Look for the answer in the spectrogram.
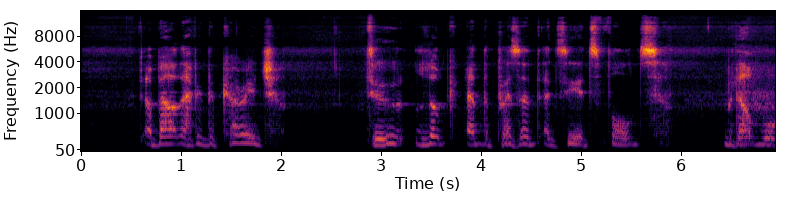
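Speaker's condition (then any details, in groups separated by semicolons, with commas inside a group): ALS; breathes with respirator apparatus, diagnosed about two years earlier, writes through dictation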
